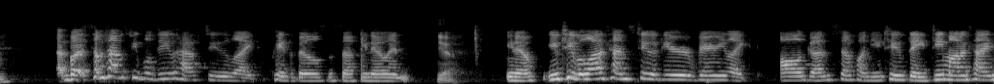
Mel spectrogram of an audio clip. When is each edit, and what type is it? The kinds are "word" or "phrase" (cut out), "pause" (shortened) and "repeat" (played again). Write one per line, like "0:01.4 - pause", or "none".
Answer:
0:04.8 - pause

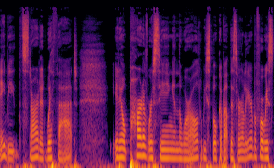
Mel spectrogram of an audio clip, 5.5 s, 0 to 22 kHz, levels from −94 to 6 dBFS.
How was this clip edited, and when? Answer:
0:02.9 - word

